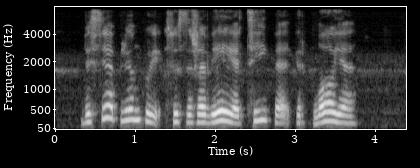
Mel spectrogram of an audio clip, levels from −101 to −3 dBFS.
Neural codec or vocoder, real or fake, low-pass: vocoder, 22.05 kHz, 80 mel bands, HiFi-GAN; fake; 7.2 kHz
